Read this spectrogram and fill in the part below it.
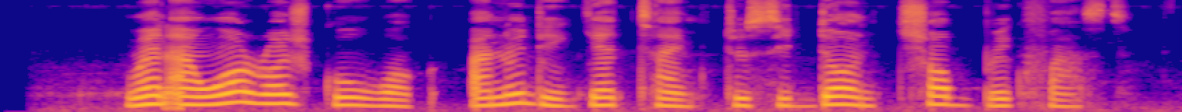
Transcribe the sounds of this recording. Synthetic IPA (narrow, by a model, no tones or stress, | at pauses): wɛ̃nʔa̰ɪwɔ̃ɹɔʃɡ̥owɔk | aɪnodeɡɛtʰãɪ̃mtusit̚dãnt͡ʃɔp̚bɹekfast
